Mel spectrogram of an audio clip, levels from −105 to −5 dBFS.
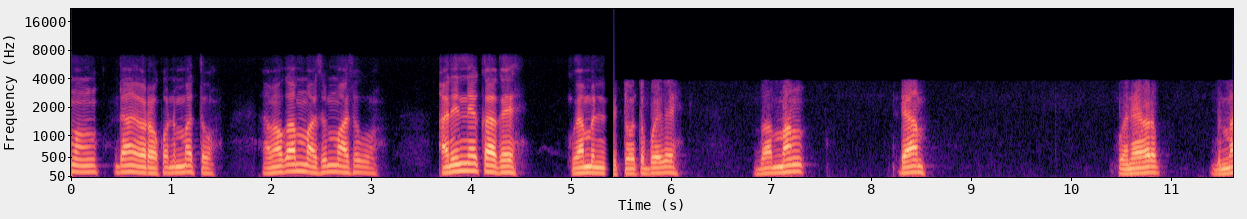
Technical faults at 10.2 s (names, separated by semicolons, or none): fallback to narrowband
